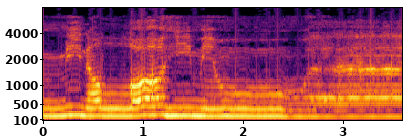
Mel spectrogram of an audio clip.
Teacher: من واق نون ساكنة بعدها حرف الواو، ما حكمها؟ حكمها الإدغام مع الغنة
